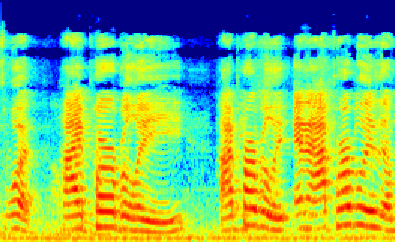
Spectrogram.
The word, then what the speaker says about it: hyperbole: we've known for a fact that it's what hyperbole Hyperbole and I purple isn't what total what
